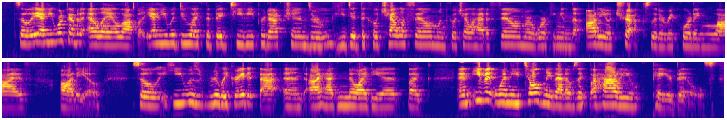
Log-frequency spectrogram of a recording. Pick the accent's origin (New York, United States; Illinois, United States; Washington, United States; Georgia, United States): Illinois, United States; Chicago; I'm from Chicago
